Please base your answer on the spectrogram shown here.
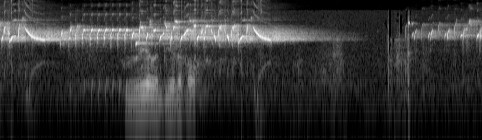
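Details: European goldfinch song, a rapid run of bright twittering and sweeping notes that fades out, then resumes after a brief gap with more liquid chirps. Faint lower buzzy sounds appear midway.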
